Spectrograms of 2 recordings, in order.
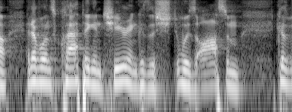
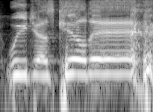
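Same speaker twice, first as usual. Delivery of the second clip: high, drawn-out, louder mock victory cry; gleeful triumph; 10 semitones higher, 5 dB louder, slower than usual. Comic recalling his stage success despite guilt, gleeful crowing. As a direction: crow it slowly in a high voice.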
